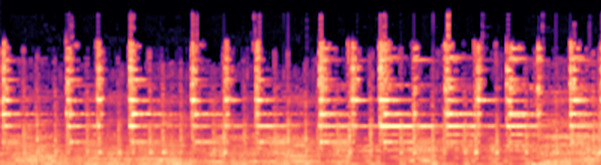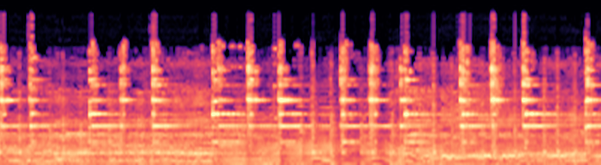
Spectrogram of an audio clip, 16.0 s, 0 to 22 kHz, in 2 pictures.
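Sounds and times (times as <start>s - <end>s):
sustained harmonium: 0.0s - 16.0s
tabla beat: 0.0s - 16.0s.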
